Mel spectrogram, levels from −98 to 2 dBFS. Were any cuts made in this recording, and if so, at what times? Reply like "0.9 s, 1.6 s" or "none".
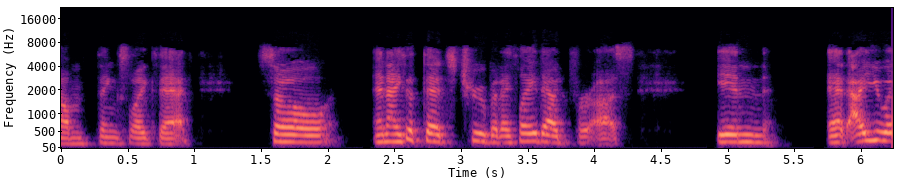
2.2 s, 2.6 s, 3.4 s, 3.8 s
